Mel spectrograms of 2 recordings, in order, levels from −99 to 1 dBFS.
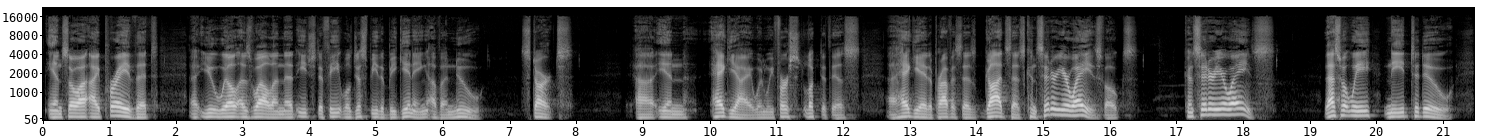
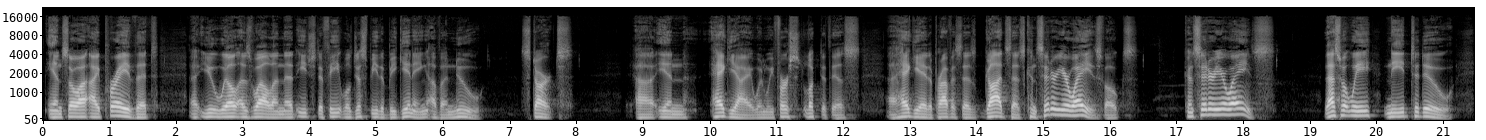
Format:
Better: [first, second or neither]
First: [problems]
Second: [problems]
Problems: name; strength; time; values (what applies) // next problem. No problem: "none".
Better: neither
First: none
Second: none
